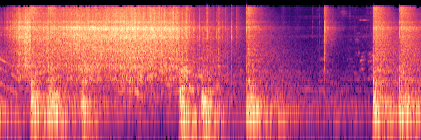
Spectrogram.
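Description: Aerial fireworks. A shell bursts at the start and opens into dense crackling that lasts about four seconds. Four sharp bangs follow from about three and a half seconds in, the last shortly before the end.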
